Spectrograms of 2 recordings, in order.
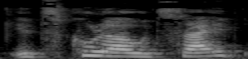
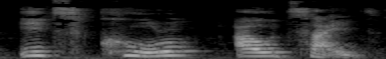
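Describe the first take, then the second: First: Said in the usual way. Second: It's cool outside said slowly, cool drawn out and falling; slow English example. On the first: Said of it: "il fait frais". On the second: Shown as a demonstration. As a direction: model it's cool outside deliberately for the class. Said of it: "je vais dire".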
